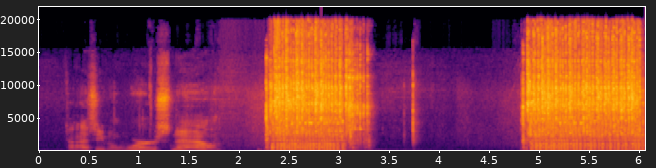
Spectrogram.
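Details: Homelite XL-123 chainsaw: two loud ragged two-stroke bursts cutting out unevenly, rough and sputtering; ignition misfire with popping and banging, later traced to a faulty condenser.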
